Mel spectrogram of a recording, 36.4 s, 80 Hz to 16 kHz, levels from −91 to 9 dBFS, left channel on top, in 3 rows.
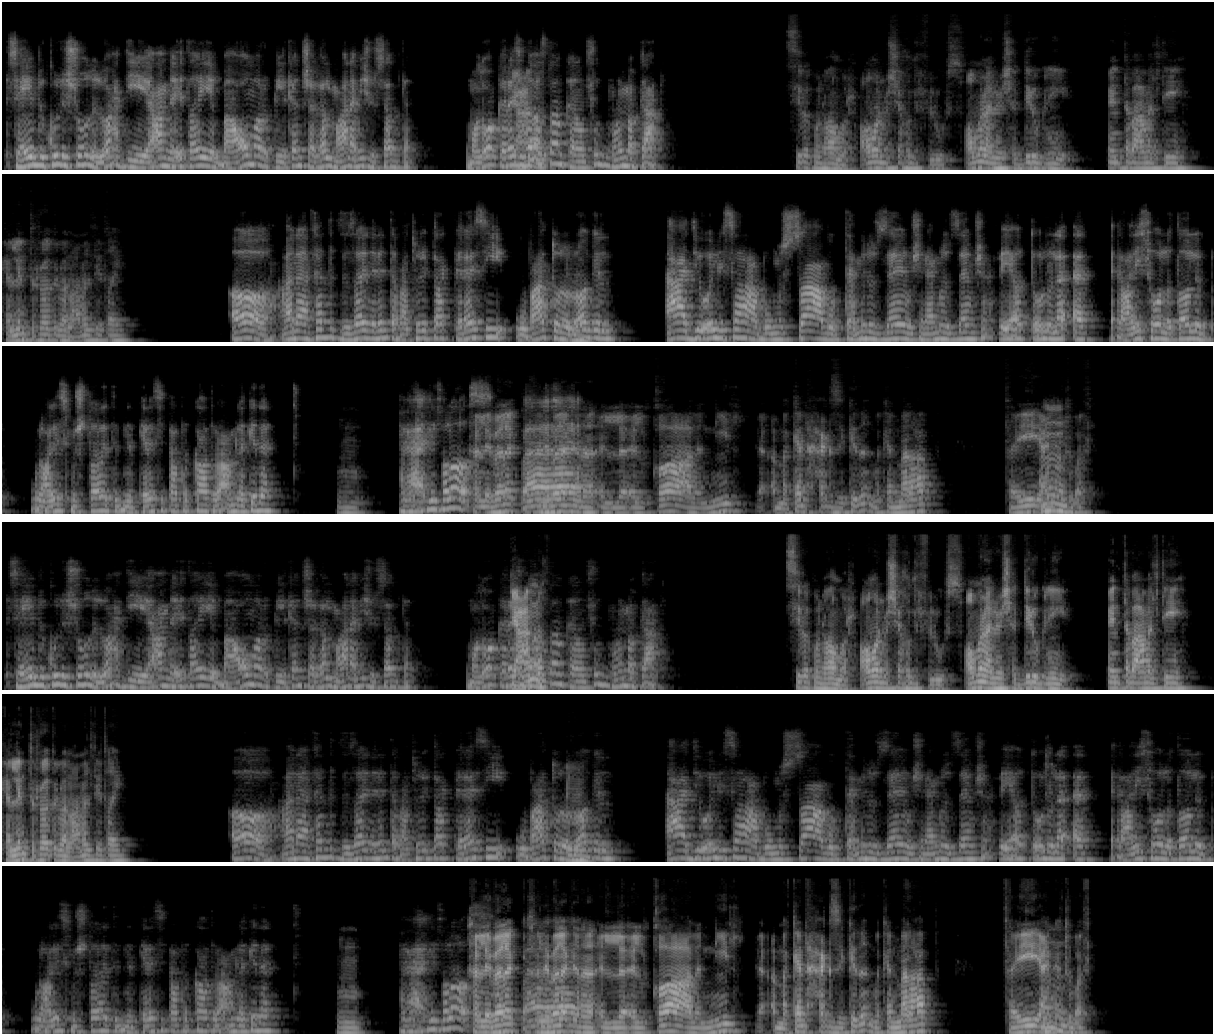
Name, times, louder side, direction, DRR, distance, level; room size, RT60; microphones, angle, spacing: voice 1, 0.0-4.1 4.6-6.6 14.4-18.2 18.7-24.2 24.5-26.9 28.2-29.1 29.4-30.1 34.6-34.9, left 4 dB, 85° left, 0.5 m, -34 dB
voice 2, 5.1-5.5 7.8-10.7 11.0-13.4 17.7-18.0 27.6-27.8 28.9-33.5 34.2-35.1, right 5 dB, 85° right, 0.4 m, -33 dB
3.2 x 3.2 x 3.5 m
head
